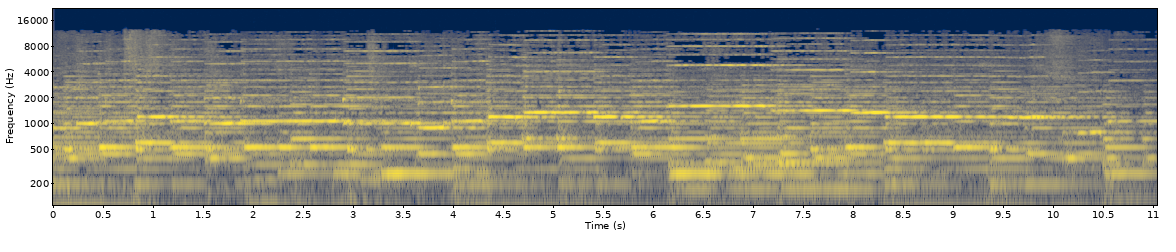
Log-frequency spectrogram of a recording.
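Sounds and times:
flute melody: 0.0 - 11.0
piano chords: 0.0 - 11.0.

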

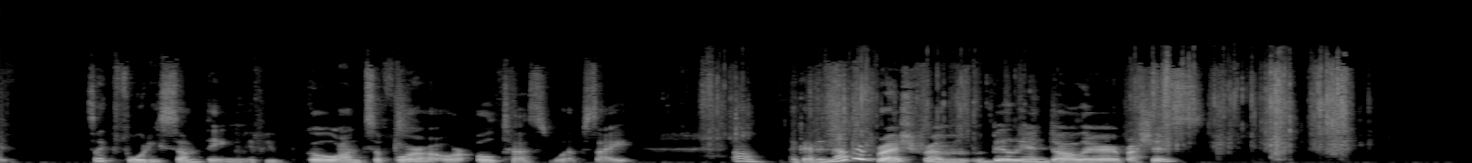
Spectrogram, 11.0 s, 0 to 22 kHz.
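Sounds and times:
plastic wrap rustling: 5.2 - 7.5, 8.5 - 10.3.

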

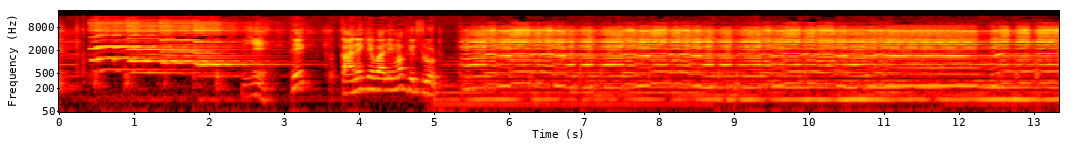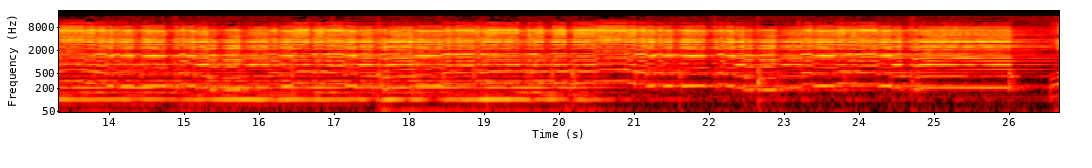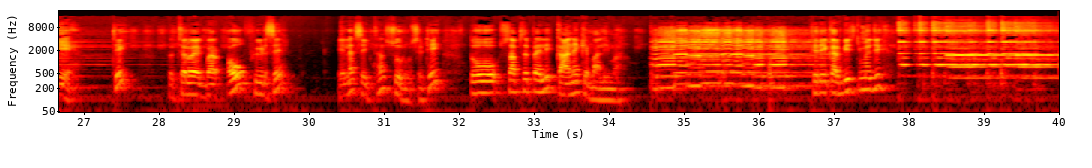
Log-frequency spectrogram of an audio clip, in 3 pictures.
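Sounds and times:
reedy synthesizer melody over chords: 5.1 - 27.7.

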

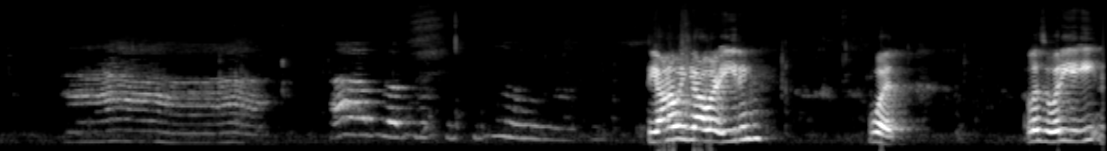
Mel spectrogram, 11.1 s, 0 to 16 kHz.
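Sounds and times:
drawn-out voice: 0.7 - 2.8, 3.4 - 7.0.

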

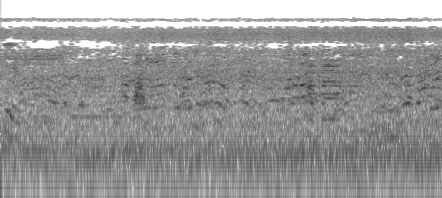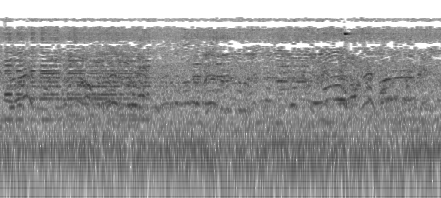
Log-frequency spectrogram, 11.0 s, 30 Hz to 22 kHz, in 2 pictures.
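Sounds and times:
crowd of men shouting: 1.1 - 11.0.

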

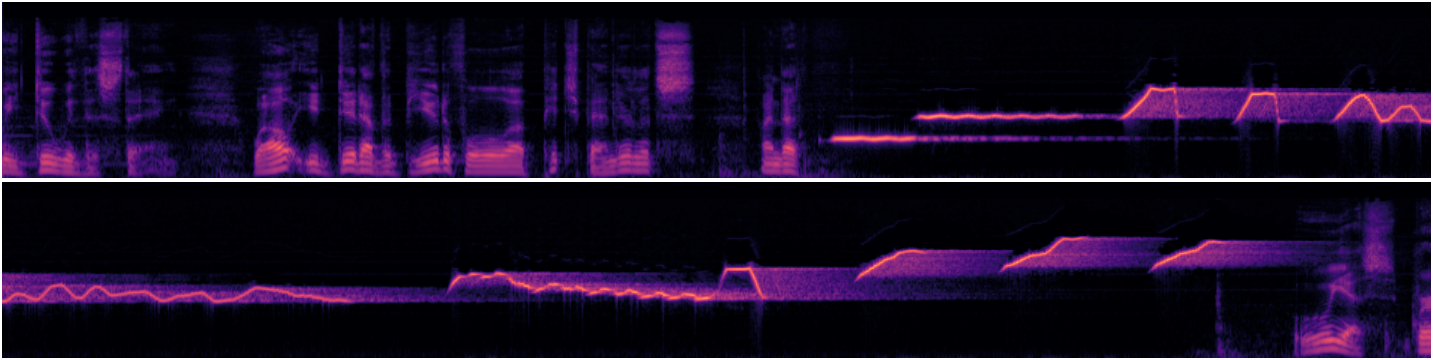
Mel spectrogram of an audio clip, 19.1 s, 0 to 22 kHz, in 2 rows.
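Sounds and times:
synthesizer warbling whistle tone: 5.6 - 18.0.

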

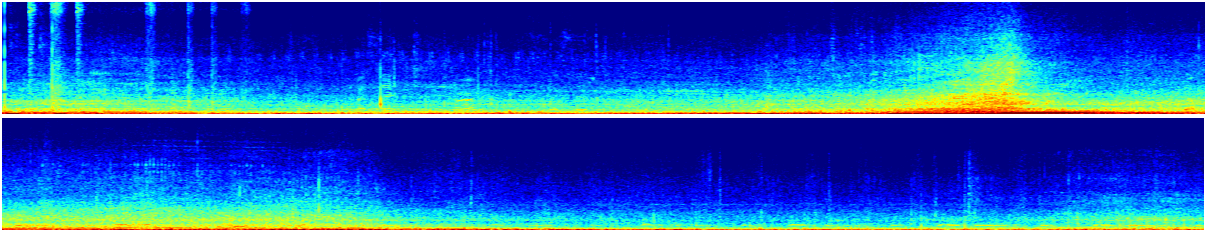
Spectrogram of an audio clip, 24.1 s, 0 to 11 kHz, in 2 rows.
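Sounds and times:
steady traffic background: 0.0 - 24.0
car driving past: 8.7 - 12.4.

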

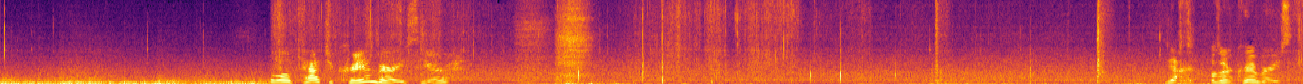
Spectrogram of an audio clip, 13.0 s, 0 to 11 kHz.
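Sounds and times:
footsteps in dry brush: 2.7 - 9.6
small crackles: 5.7 - 9.5.

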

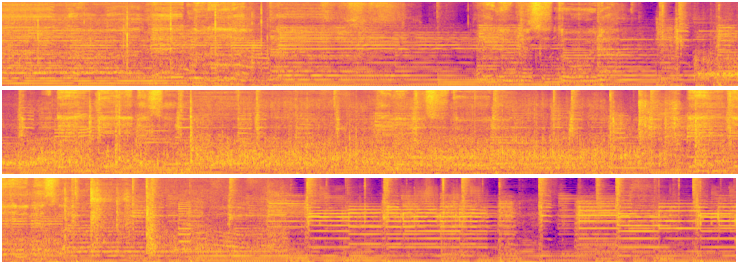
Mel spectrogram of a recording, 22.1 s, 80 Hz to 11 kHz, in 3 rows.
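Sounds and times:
skateboard wheels rolling on tiles: 0.0 - 3.0, 6.8 - 18.1
music: 0.0 - 22.0.

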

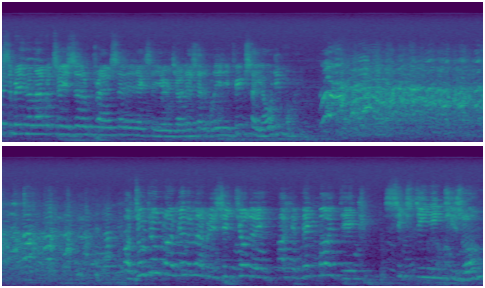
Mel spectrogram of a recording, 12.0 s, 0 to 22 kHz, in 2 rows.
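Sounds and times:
audience laughing: 4.0 - 7.7.

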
